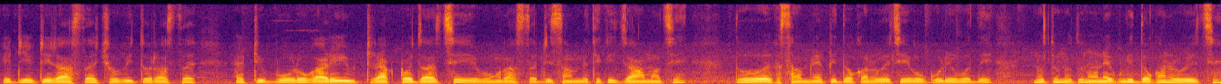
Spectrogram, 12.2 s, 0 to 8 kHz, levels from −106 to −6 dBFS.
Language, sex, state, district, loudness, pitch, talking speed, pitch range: Bengali, male, West Bengal, Paschim Medinipur, -16 LUFS, 125 Hz, 140 wpm, 120-130 Hz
